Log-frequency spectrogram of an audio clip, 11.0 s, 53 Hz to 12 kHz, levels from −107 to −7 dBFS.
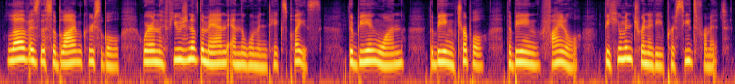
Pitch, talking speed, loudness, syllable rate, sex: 210 Hz, 170 wpm, -18 LUFS, 5.2 syllables/s, female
